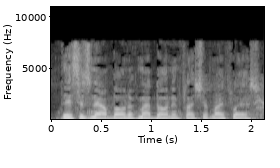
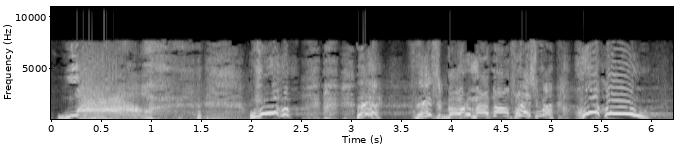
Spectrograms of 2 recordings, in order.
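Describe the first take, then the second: First: Flat solemn reading. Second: Ecstatic Adam. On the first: Shown as a demonstration. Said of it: "I don't think he looks and says". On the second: Acted. Preacher acting Adam seeing Eve for the first time, whooping with delight. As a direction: shout it out like a man overjoyed. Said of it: "I think it's something like".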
